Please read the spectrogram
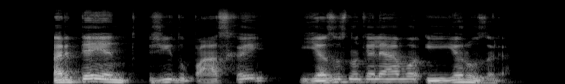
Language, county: Lithuanian, Alytus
